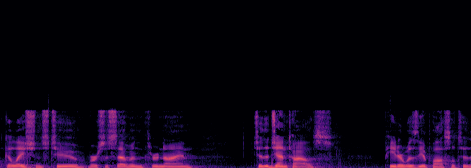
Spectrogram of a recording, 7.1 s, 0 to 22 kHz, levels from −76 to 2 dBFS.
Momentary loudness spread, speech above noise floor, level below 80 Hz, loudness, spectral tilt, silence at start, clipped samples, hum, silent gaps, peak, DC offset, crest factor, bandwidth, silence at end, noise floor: 10 LU; 33 dB; -62 dBFS; -31 LUFS; -4.5 dB/octave; 0 s; under 0.1%; none; none; -12 dBFS; under 0.1%; 20 dB; 8 kHz; 0 s; -64 dBFS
